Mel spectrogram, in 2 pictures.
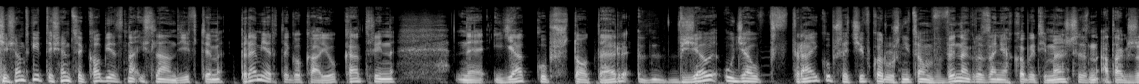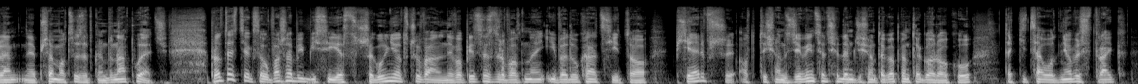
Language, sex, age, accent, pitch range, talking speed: Polish, male, 40-59, native, 100-125 Hz, 135 wpm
